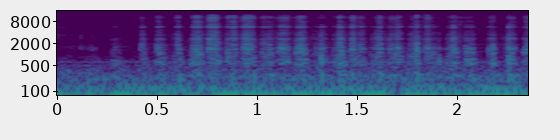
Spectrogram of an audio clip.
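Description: A metal scratching tool scraping the coating off a paper scratch-off lottery ticket in a fast run of short strokes.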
